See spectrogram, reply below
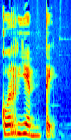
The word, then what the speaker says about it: corriente: E a pronúncia aí, que também temos que ter bastante cuidado. Este duplo R, que tem o som vibrato, né? E o T do final, que é T mesmo, não é né? Como falamos no português, corrente, né? Não, em espanhol é corriente, corriente. Então devemos pronunciar desta forma.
